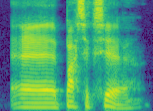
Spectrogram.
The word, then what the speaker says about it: Başakşehir: I still can't pronounce the Turkish team that beat Man United last year. Başakşehir.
